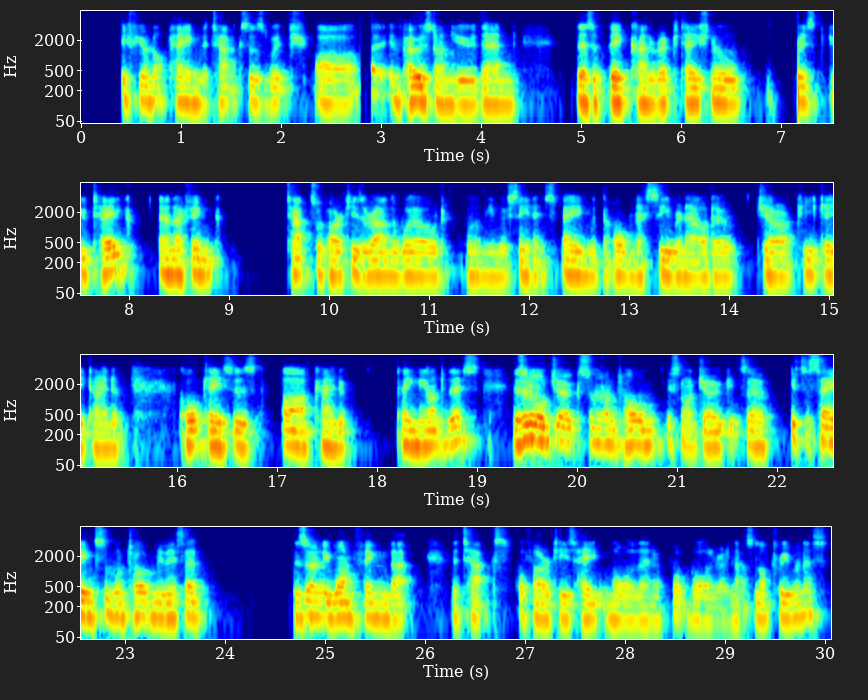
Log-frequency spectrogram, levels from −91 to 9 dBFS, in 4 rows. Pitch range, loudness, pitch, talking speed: 110-125 Hz, -23 LUFS, 115 Hz, 180 wpm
